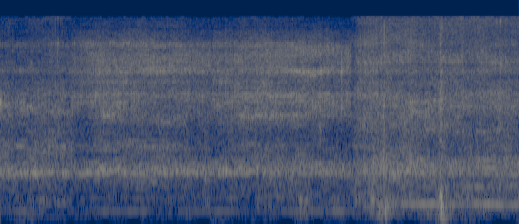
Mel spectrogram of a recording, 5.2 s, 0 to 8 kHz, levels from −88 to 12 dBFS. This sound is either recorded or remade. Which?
remade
